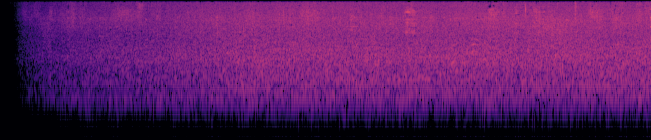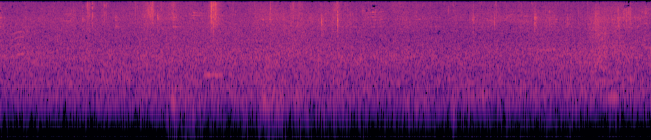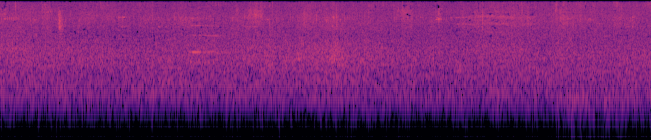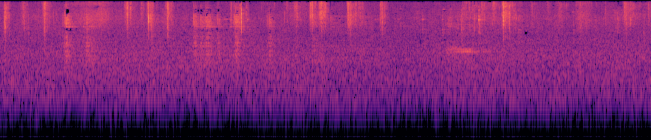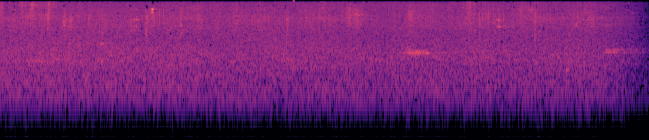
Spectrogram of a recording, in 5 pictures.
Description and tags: Boats stranded on jetty
This register contains the movements produced by the air on small boats stationed on the pier. It is a curious and disturbing environment.
Boats, Jetty, sounds, thriller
